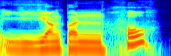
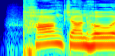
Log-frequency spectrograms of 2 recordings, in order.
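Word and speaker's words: Bong Joon-ho: Sydkoreansk instruktør Young Bun Ho, Pong John Ho, eller sådan noget. Ja. – Mm, den skal jeg nok jeg lige Jeg tror, det øh, er udtalt som P, faktisk.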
